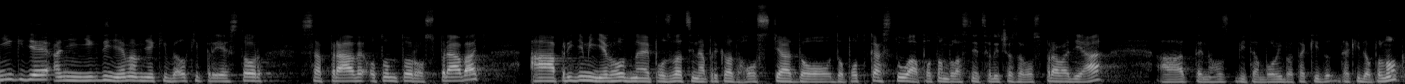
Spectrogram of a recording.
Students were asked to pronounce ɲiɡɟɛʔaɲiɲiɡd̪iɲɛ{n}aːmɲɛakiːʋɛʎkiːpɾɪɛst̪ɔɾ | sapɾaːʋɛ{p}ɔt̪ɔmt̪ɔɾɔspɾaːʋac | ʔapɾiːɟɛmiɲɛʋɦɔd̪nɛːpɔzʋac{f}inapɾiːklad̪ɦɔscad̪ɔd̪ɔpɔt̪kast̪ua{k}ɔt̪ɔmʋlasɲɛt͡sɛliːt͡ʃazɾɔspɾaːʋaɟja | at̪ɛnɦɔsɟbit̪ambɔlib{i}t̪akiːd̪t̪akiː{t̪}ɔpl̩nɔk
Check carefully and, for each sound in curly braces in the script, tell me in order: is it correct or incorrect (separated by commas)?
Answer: incorrect, incorrect, incorrect, incorrect, incorrect, incorrect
